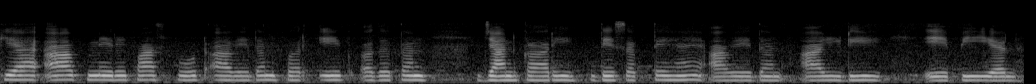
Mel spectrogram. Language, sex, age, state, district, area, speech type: Hindi, female, 30-45, Uttar Pradesh, Mau, rural, read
